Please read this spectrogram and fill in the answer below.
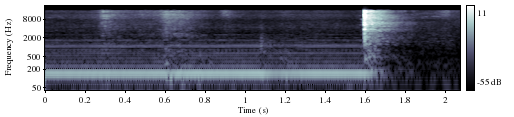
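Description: Steady low electrical hum from a handheld microphone setup. It cuts off suddenly with a click about one and a half seconds in as the microphone is handled.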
